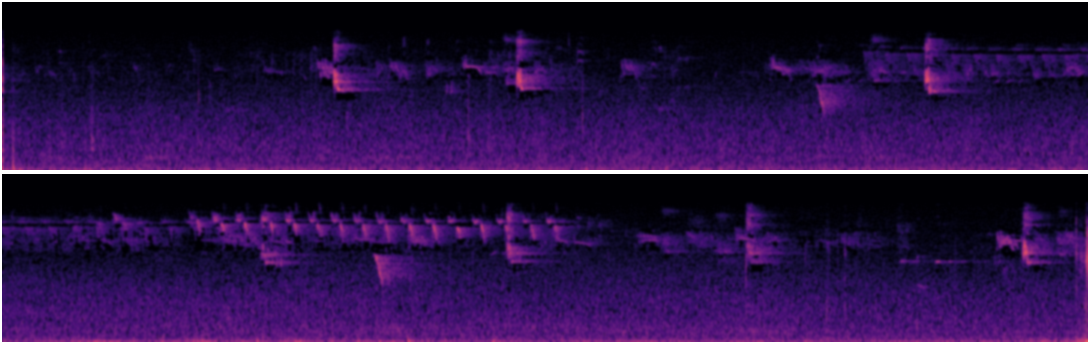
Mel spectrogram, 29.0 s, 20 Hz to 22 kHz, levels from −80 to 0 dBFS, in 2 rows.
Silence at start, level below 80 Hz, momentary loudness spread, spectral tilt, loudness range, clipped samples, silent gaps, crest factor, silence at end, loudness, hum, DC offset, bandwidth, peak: 0 s; -50 dBFS; 20 LU; -0.5 dB/octave; 13 LU; under 0.1%; none; 36 dB; 0 s; -35 LUFS; none; under 0.1%; 11.5 kHz; -2 dBFS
